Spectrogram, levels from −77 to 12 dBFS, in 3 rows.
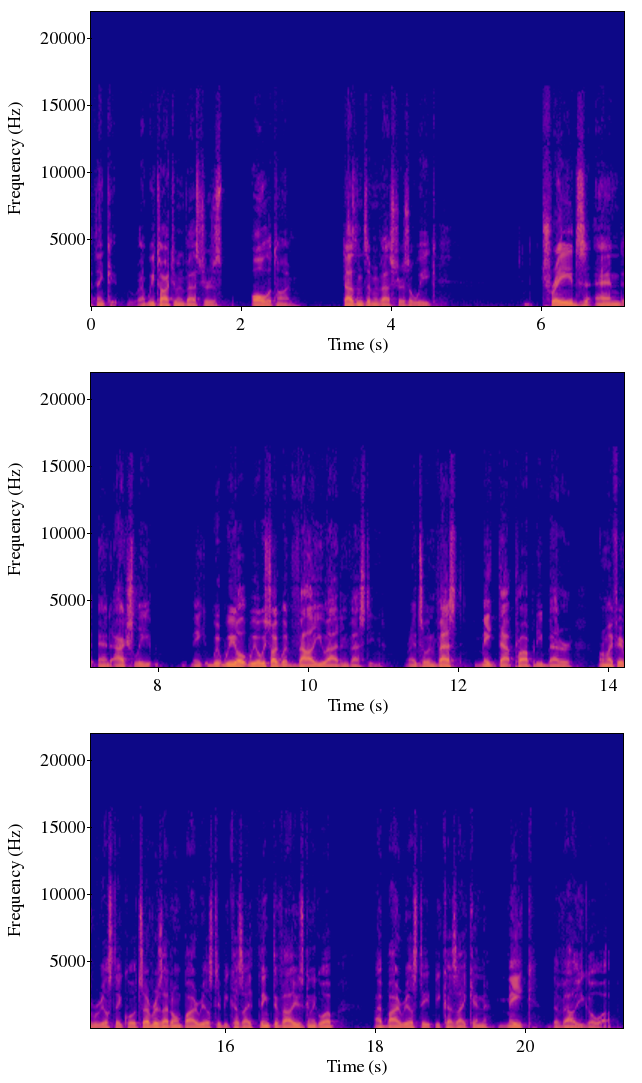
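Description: Nothing in the speech stood out as a technical problem on listening.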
